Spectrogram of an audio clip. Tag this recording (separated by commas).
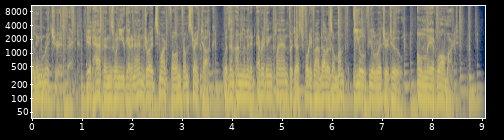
Speech, Music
